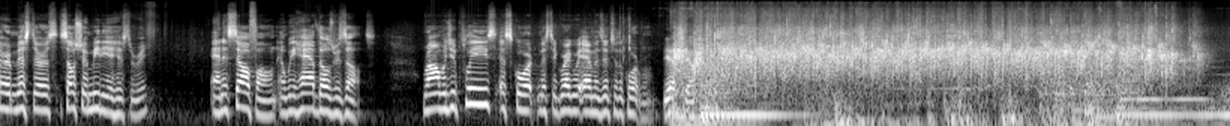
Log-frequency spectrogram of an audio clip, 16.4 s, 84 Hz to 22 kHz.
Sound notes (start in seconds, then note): 10.8 audience applauding; 12.5 dramatic music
